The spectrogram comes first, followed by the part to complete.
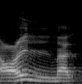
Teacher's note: আইন গলার মধ্য অংশ থেকে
